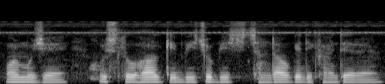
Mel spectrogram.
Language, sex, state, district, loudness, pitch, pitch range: Hindi, male, Manipur, Imphal West, -20 LUFS, 110 Hz, 105-110 Hz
